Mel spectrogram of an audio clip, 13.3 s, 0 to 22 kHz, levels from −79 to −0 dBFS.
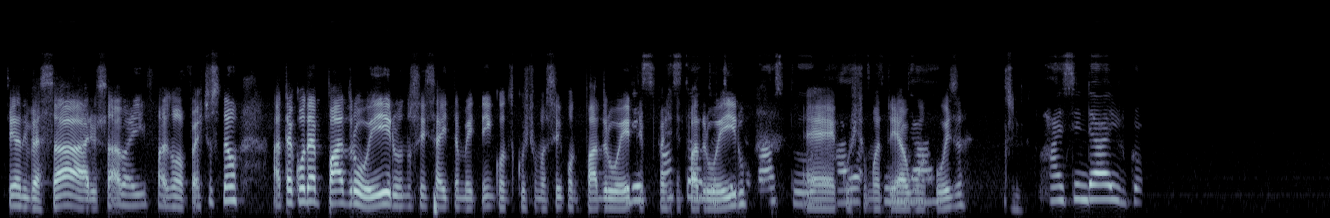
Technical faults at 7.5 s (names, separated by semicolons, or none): speech suppressed in double talk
